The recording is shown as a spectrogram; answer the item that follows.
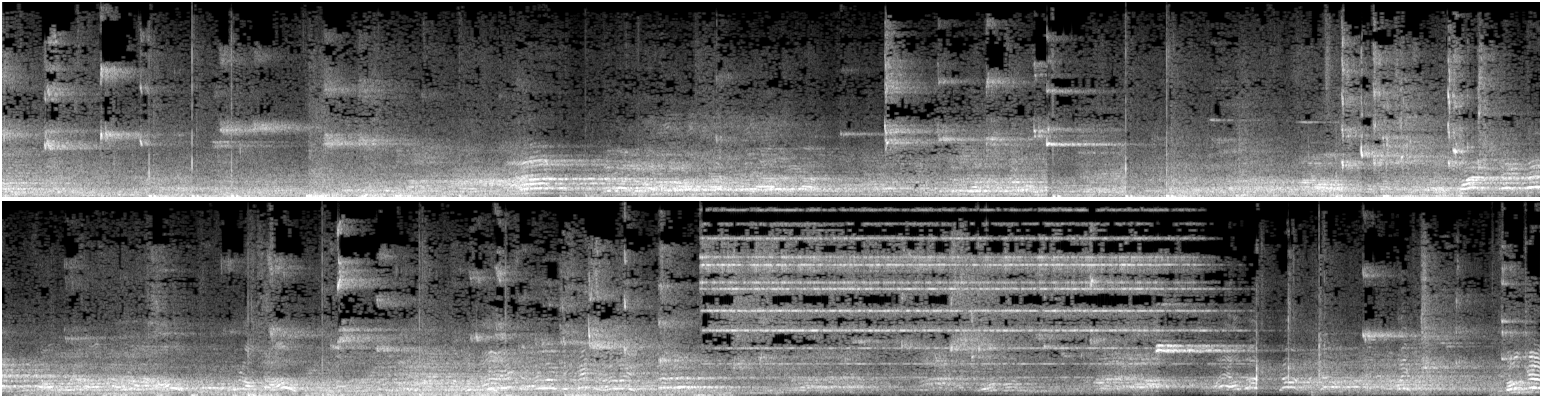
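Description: A basketball bouncing on a hardwood gym floor in a large, reverberant hall, with players' voices calling out and short high squeaks throughout.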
